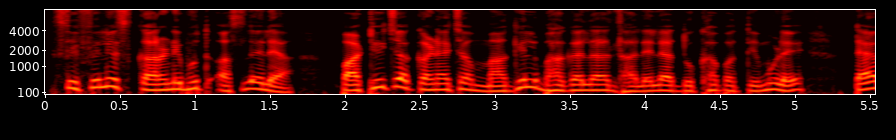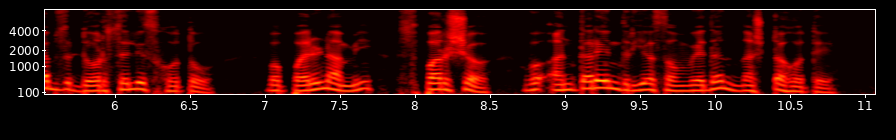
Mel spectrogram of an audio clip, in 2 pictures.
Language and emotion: Marathi, neutral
